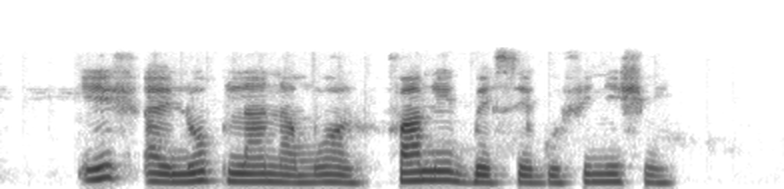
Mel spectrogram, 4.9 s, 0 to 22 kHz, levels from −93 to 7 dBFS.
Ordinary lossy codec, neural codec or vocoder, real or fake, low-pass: Opus, 32 kbps; none; real; 7.2 kHz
